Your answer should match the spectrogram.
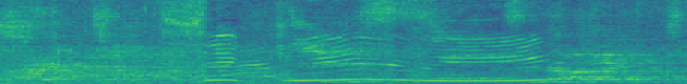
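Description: A child's voice calling out in one long note that dips and rises again, about a second long, over the chatter of an audience.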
